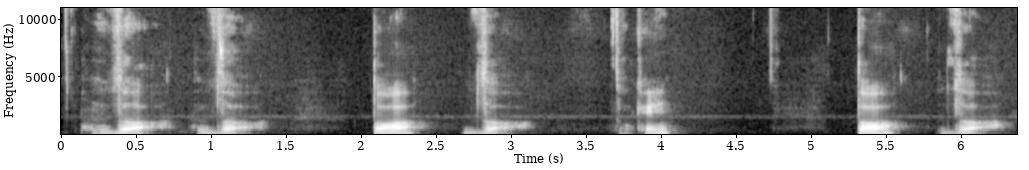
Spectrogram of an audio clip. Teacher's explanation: instead of making it thal by open mouth, we just make our mouth shaped a little bit round, right? So rounded mouth, the, just like the, we do it the.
